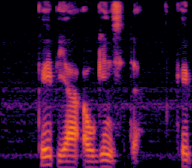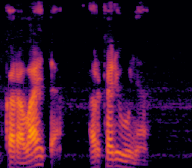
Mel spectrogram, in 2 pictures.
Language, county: Lithuanian, Tauragė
